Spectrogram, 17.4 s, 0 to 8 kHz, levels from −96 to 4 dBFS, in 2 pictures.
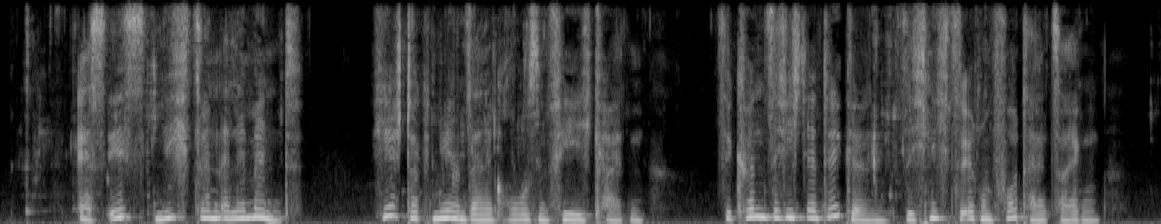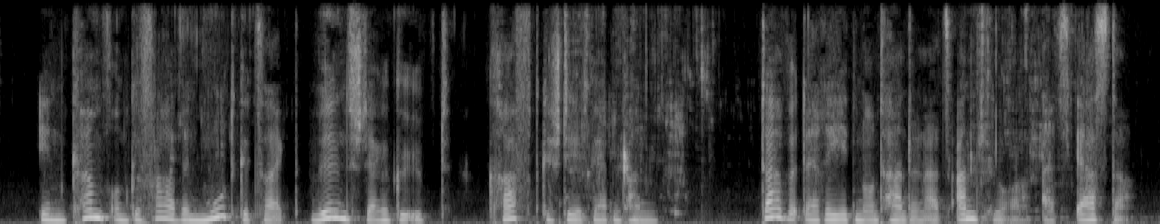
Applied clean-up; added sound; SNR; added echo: neural separator model SepFormer DNS4.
